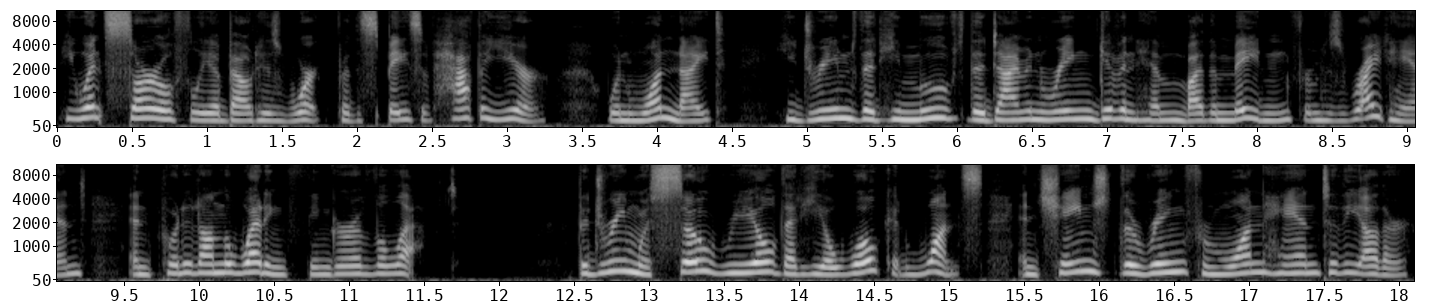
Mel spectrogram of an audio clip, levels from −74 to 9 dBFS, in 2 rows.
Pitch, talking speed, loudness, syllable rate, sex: 230 Hz, 210 wpm, -18 LUFS, 5.0 syllables/s, female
